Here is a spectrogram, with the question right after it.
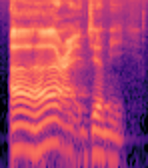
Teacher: yang namanya hamzah musahhalah itu adalah suara di antara hamzah dengan alif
